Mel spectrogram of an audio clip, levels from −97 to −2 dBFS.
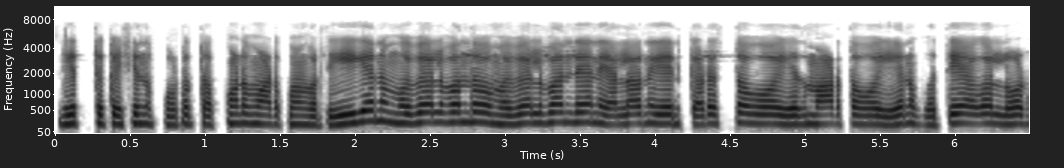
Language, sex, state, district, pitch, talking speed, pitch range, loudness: Kannada, female, Karnataka, Gulbarga, 195 Hz, 205 wpm, 185-205 Hz, -15 LUFS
